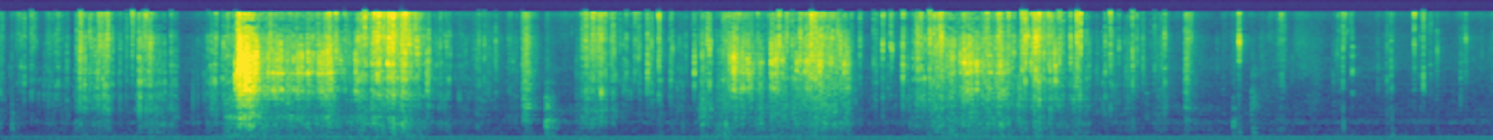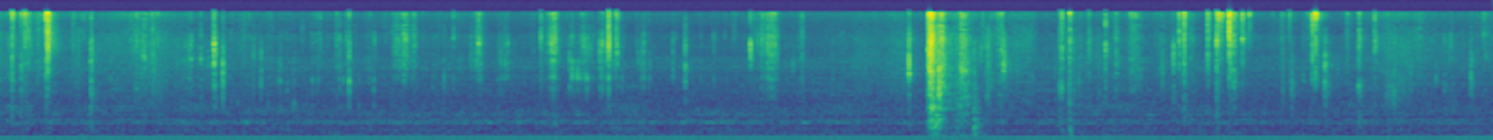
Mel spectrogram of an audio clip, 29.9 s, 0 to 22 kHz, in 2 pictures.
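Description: Plastic food packets crinkling and tearing as a bag of chopped cabbage is opened and emptied into a plastic cup, loudest in the first ten seconds. Softer rustling follows, with one short tear about 24 seconds in, as a batter packet is opened.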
